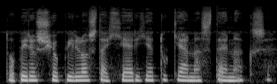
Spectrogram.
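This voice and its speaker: A woman's voice: mid-range voice, completely flat delivery, vocal fry, a little mellow. An actress playing a frightened female blackmailer who tells her own story intimately in a scripted radio play. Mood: tense, measured. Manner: intimate, confessional first-person storytelling.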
